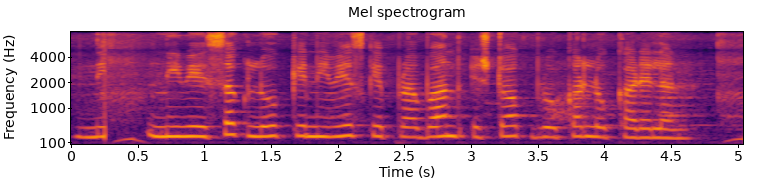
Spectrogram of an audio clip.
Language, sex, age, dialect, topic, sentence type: Bhojpuri, female, <18, Southern / Standard, banking, statement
